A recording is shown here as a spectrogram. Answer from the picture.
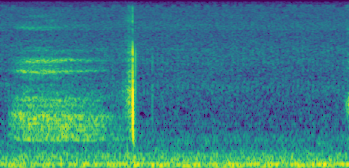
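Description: Near silence with a woman's faint breath in, followed by a single small click just before a second in.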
